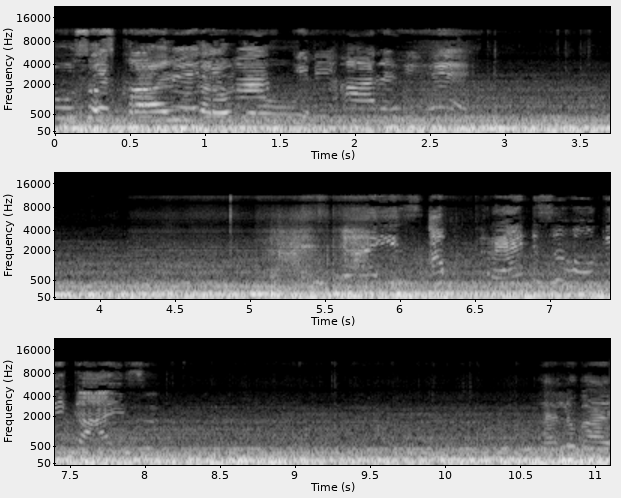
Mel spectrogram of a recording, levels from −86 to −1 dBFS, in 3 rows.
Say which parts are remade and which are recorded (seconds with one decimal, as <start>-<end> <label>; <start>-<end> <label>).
0.0-4.2 recorded; 4.2-5.8 remade; 5.8-11.1 recorded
